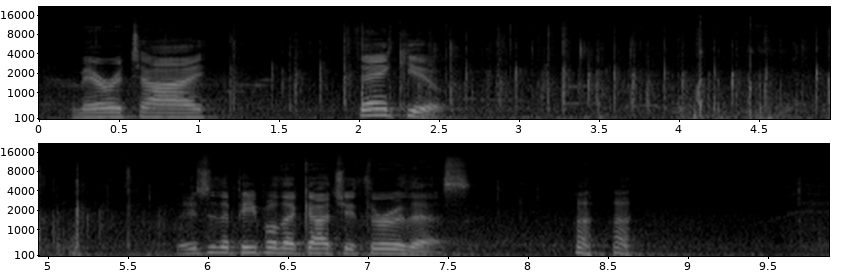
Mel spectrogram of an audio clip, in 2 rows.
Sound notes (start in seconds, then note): 1.1 applause; 8.2 laughter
